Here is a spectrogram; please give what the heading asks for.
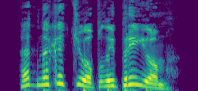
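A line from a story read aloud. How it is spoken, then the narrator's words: Exhaled. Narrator (Russian): выдохнул Лежнев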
